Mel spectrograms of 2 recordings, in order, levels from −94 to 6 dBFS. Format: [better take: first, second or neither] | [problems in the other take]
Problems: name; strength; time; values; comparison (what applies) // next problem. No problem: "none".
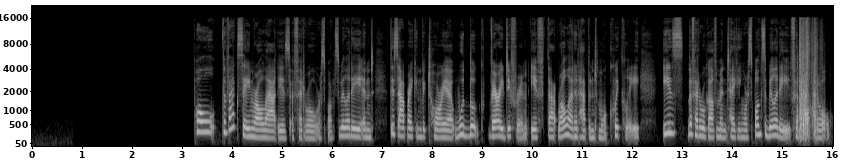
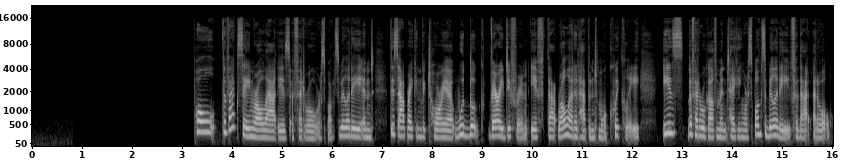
second | footsteps; loud; at 15 s; peak 4 dB above the speech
